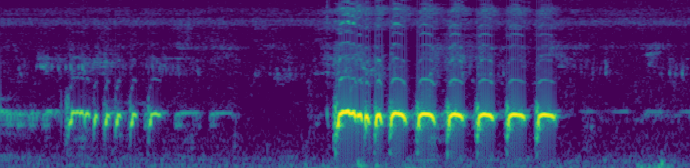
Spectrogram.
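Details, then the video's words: Zebra dove, a local bird with a strong voice kept as trapping lure: a quieter stutter of quick coos, a short gap, then a loud, evenly spaced series of about eight hooked, ringing notes. "perkutut lokal suara besar cocok buat para pemikat burung perkutut"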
